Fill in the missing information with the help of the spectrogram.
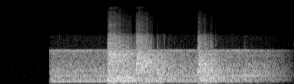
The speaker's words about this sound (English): I just heard a loud banging from over here. I'm sure that was caught on tape there. Or recording, rather. I'm not saying anything, but it sounded kind of like something hit the top of this outbarn thing we have over here. It's got a metal roof.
